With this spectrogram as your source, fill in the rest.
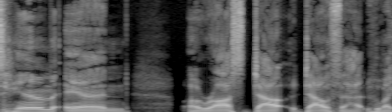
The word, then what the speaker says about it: Douthat: it's him and Ross Douthat, who I call Doubt Hat. I never know how to pronounce it. I say Doot Hat. It's Douthat, but I call him Douthat.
